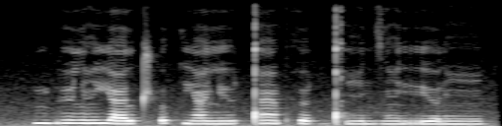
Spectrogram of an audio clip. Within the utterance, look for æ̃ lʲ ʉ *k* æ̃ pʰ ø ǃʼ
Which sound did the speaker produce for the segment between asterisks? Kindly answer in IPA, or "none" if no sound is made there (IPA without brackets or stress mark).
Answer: ǃ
